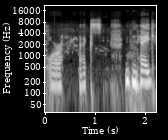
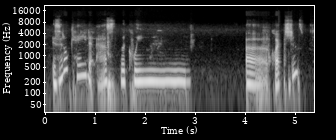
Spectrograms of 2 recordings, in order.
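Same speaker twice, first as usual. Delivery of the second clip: soft half-whispered aside with queen drawn out; 3 semitones higher, 5 dB quieter than usual. Voicing a character quietly asking whether to question the queen: half-whispering. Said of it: "kind of whisper to him".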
